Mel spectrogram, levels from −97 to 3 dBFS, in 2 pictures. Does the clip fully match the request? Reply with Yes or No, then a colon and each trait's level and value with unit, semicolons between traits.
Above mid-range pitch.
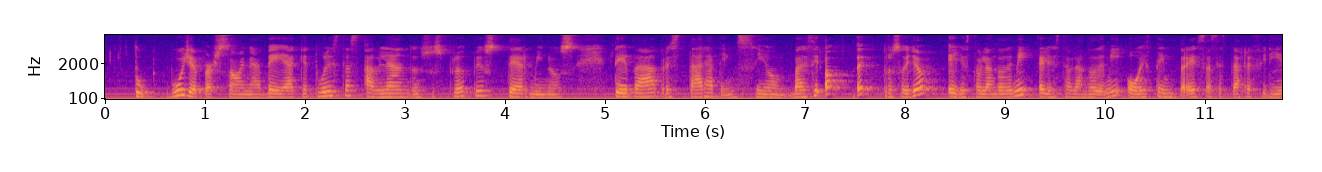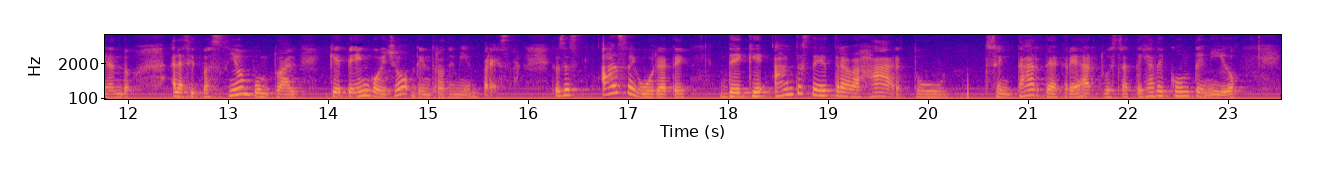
No: medium, 160 Hz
